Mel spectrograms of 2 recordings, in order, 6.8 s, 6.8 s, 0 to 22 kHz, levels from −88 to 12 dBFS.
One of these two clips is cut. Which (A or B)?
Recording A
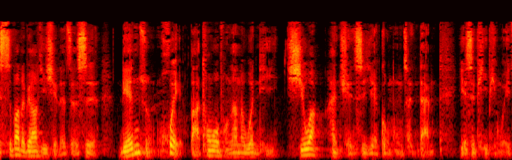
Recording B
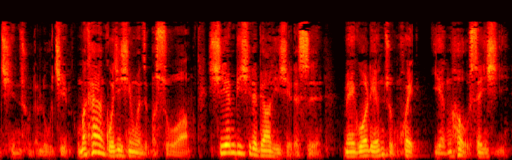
B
